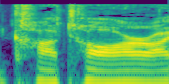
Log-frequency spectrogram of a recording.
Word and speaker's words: Qatar: You point out, and one of the bullet points I have here, Pastor Biltz, the role of I still say Qatar. I know they pronounce it eight different ways now, from when I would cutter and gutter and Qatar. But but to make it easier, Qatar was how I was raised in journalism school on it.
